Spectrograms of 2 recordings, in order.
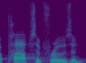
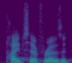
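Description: First: PIPES said as "pops", long flat Southern vowel; Georgia pronunciation. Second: PIPES with a clear long "i"; standard pronunciation. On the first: Showing a central Georgia pronunciation, "pops" for pipes. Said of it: "someone in central Georgia would speak English". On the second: Translating the Georgia phrase, standard "pipes". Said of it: "but pronounced differently". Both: Shown as a demonstration.

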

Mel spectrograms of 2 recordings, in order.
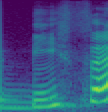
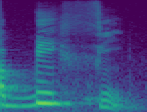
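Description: First: "bife" slowly with the final E fully sounded; spelling pronunciation. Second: "bife" with the final E sounding like I; spoken pronunciation. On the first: Teacher contrasting writing with speech, spelling pronunciation. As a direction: say "bife" as written, ending in fé. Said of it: "A gente escreve bife". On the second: Teacher showing how the written word is spoken, everyday pronunciation. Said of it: "e fala bife". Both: Shown as a demonstration.

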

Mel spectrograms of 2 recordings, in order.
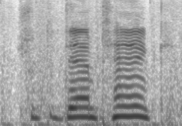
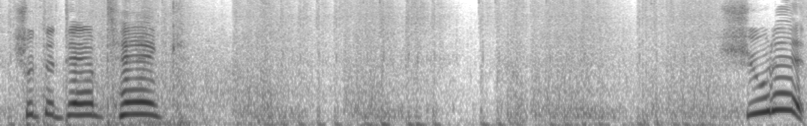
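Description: First: Angry shout. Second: Frustrated yelling. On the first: Repeating order, frustrated. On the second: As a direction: scream the order. Repeat, rising frustration. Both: Real, not acted.

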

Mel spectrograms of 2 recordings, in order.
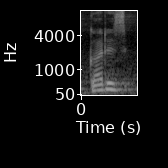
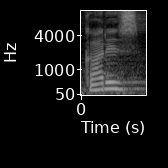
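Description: The two takes are said the same way.

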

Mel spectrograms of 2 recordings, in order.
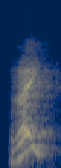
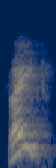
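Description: Both takes have the same delivery.

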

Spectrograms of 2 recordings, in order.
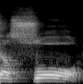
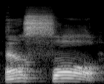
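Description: First: الصا distorted into a rounded الصو; over-rounded Sad. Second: الصا drawn out with full ص and open a; open heavy Sad. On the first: Teacher imitates the mistake, rounded الصو. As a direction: round the vowel after ص toward o. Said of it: "وليس الصو". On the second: Teacher models the right vowel, open heavy الصا. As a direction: hold الصا heavy without rounding. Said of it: "الصا وليس الصو". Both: Shown as a demonstration.

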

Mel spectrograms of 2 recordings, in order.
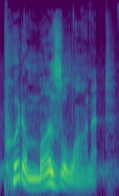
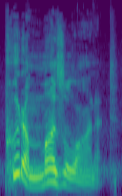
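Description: First: Said in the usual way. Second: "Put a muzzle on it" said louder, firm and clipped; stern command. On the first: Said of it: "And then the next word". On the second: Retold or imitated. Preacher repeating Jesus' rebuke of the wind, louder and firm. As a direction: hit "Put" hard like an order. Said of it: "Literally what it is".

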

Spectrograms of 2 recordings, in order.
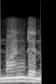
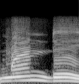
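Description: First: "মানডে" short, ending in de; wrong pronunciation. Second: "মানডে" drawn out as man-dey; corrected pronunciation. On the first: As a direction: say "মানডে" quickly, no glide at the end. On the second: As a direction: stretch "মানডে" into man-day. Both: Shown as a demonstration. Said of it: "মানডে না".

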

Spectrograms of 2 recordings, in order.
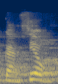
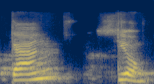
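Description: First: Said in the usual way. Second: "Canción" said as two separate beats, can, ción; split into syllables. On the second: Shown as a demonstration. Teacher showing pupils how to separate a word, "Canción" syllable by syllable. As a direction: break "Canción" after "Can", with a clear pause before "ción". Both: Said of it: "separar la palabra en sílabas".

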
